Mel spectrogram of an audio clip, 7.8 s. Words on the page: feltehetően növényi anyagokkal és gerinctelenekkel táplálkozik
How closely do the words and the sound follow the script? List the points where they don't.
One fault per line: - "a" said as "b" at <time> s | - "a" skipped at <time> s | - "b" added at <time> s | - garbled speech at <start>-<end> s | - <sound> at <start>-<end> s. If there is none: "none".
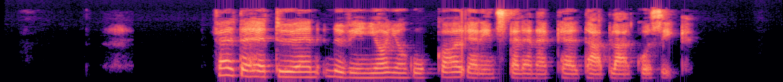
- "és" skipped at 4.6 s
